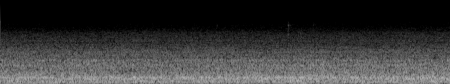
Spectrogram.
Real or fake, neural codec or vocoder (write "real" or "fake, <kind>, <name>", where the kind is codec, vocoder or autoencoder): real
